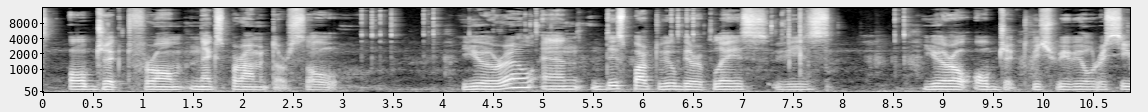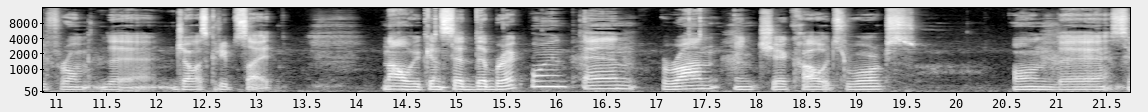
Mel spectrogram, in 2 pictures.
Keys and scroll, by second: 0.5 BackSpace, 4.7 shift+;, 7.2-8.1 typing.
